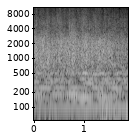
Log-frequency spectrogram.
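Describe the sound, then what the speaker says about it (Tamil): A church congregation clapping hands during a Tamil sermon, a dense, continuous patter of many palms at steady loudness across the short span, with no talk on top. "கைத்தட்டுங்க ஒருத்தவருக்கு"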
